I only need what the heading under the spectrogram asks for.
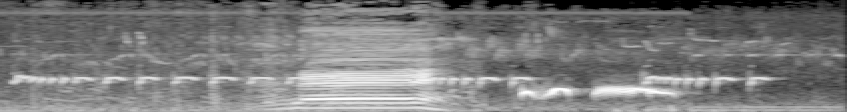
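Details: A single deep, sustained moo lasting under a second, from tame cattle in the pen of a large farm. Repeated short chirps and soft warbling coos come before and after it.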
